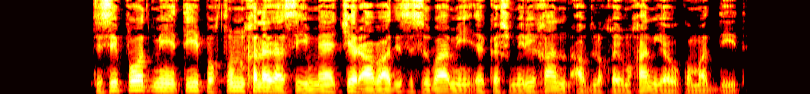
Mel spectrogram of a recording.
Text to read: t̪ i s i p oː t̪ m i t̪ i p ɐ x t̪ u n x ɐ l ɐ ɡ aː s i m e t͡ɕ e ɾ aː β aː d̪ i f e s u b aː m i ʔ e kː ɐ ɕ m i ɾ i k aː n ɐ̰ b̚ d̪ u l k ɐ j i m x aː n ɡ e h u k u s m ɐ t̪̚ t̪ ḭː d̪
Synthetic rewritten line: t̪ i s i p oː t̪ m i t̪ i p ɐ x t̪ u n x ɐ l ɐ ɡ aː s i m e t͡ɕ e ɾ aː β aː d̪ i s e s u b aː m i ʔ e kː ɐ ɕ m i ɾ i x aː n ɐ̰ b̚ d̪ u l q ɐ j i m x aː n ɡ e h u k u m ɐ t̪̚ d̪ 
